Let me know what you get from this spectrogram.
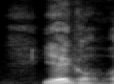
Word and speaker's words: Jagel: Jagel.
